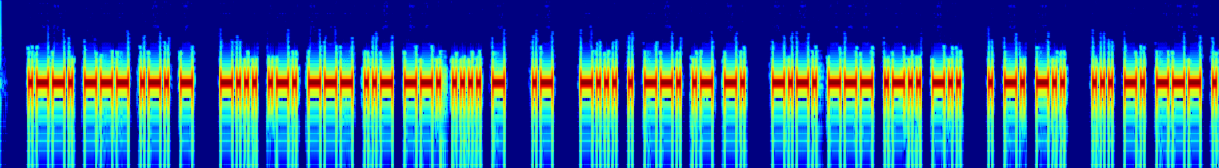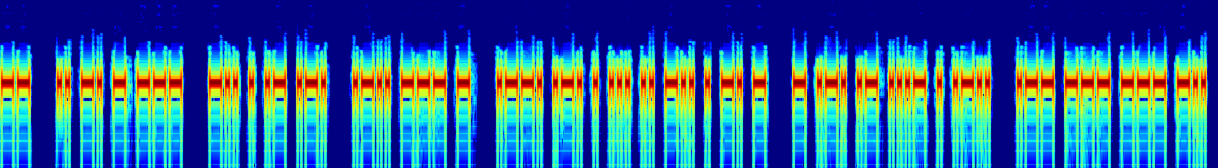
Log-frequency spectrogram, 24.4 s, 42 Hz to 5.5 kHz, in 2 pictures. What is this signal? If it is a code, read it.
Morse code, heard as a keyed tone, about 30 wpm, 500 Hz. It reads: PORT BROUGHT A BEGAN COLD END SNOW INTO DEAR LOT PRESIDENT TRAVEL WOOD
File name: 632 Words 30WPM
